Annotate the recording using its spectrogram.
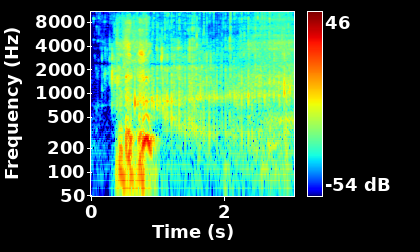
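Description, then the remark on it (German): Tea is poured steadily into a cup, a continuous splashing trickle lasting a few seconds, with a brief low murmur at the start. “Ich gieße mir jetzt einen Gedenktee für Last.fm ein.”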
